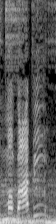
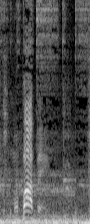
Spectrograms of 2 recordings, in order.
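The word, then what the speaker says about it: Mbappé: But I hope it's Kylian Mbappe. Or Mbappe, my bad. Mbappe.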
